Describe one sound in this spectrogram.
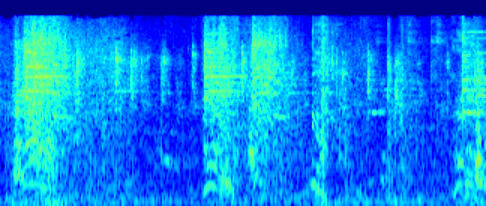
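A sword swishes and strikes in a game fight.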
